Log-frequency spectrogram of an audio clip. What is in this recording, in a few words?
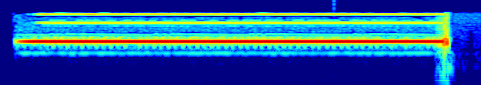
Police Tactical Encrypted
